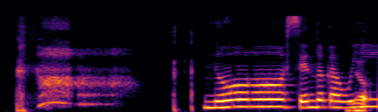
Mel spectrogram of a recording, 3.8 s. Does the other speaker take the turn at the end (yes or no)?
yes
